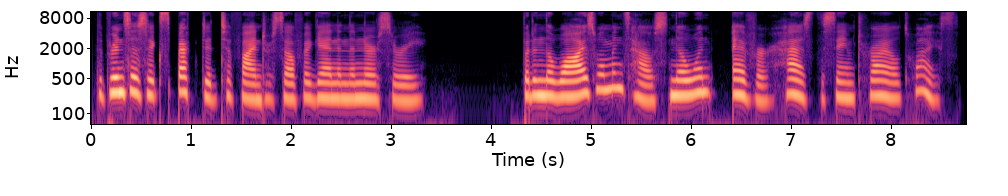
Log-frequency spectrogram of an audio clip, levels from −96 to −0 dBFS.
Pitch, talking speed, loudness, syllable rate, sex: 220 Hz, 165 wpm, -20 LUFS, 4.9 syllables/s, female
